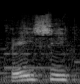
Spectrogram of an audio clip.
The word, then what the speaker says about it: peixe: nas palavras primeira dica usamos a letra x com som de ch após ditongos ameixa peixe caixa e após a sílaba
